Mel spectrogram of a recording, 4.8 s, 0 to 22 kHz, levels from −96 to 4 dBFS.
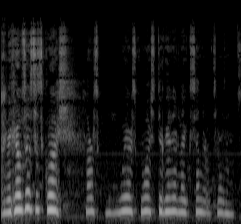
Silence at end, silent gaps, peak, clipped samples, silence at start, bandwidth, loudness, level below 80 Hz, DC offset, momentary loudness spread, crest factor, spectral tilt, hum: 0 s; none; -22 dBFS; under 0.1%; 0.05 s; 15 kHz; -39 LUFS; -80 dBFS; under 0.1%; 16 LU; 16 dB; -4 dB/octave; none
